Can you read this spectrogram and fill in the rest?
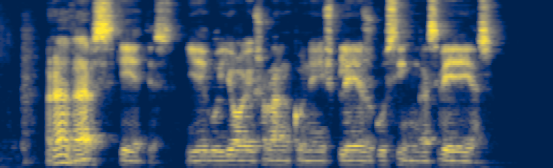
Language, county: Lithuanian, Telšiai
